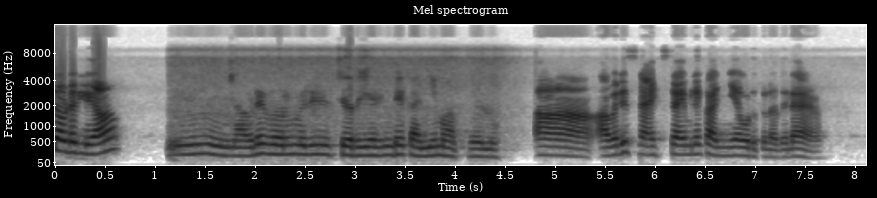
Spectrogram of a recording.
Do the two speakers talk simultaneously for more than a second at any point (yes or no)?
no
